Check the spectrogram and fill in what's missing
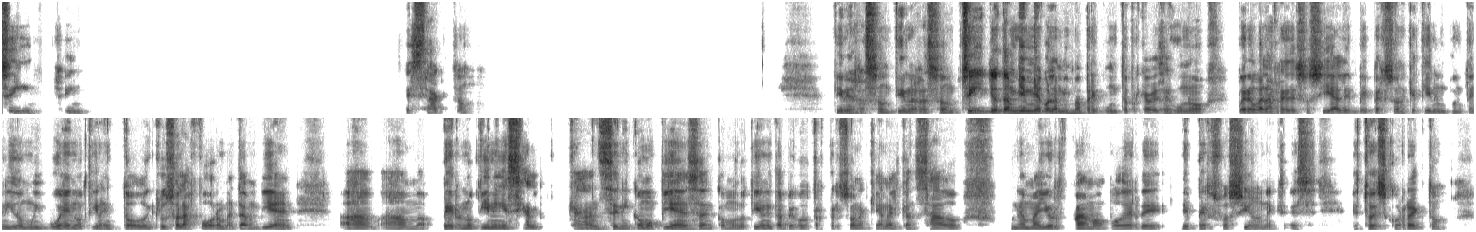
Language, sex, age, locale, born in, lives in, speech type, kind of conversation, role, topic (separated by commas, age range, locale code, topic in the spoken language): Spanish, male, 30-34, es-CO, Colombia, United States, conversation, unstructured, none, ¿Cómo persuades a otras personas para que acepten tus ideas?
